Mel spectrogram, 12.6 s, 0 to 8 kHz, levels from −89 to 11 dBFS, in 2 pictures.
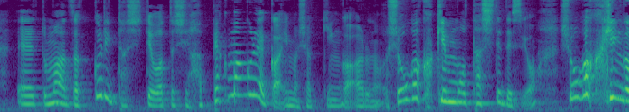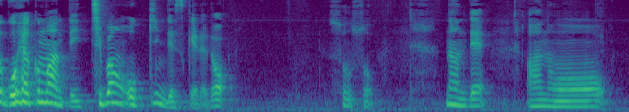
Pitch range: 175-285 Hz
